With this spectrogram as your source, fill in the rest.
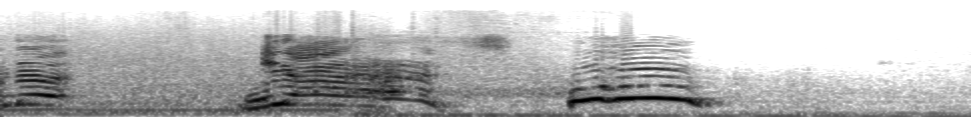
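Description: A young man cheers loudly.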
